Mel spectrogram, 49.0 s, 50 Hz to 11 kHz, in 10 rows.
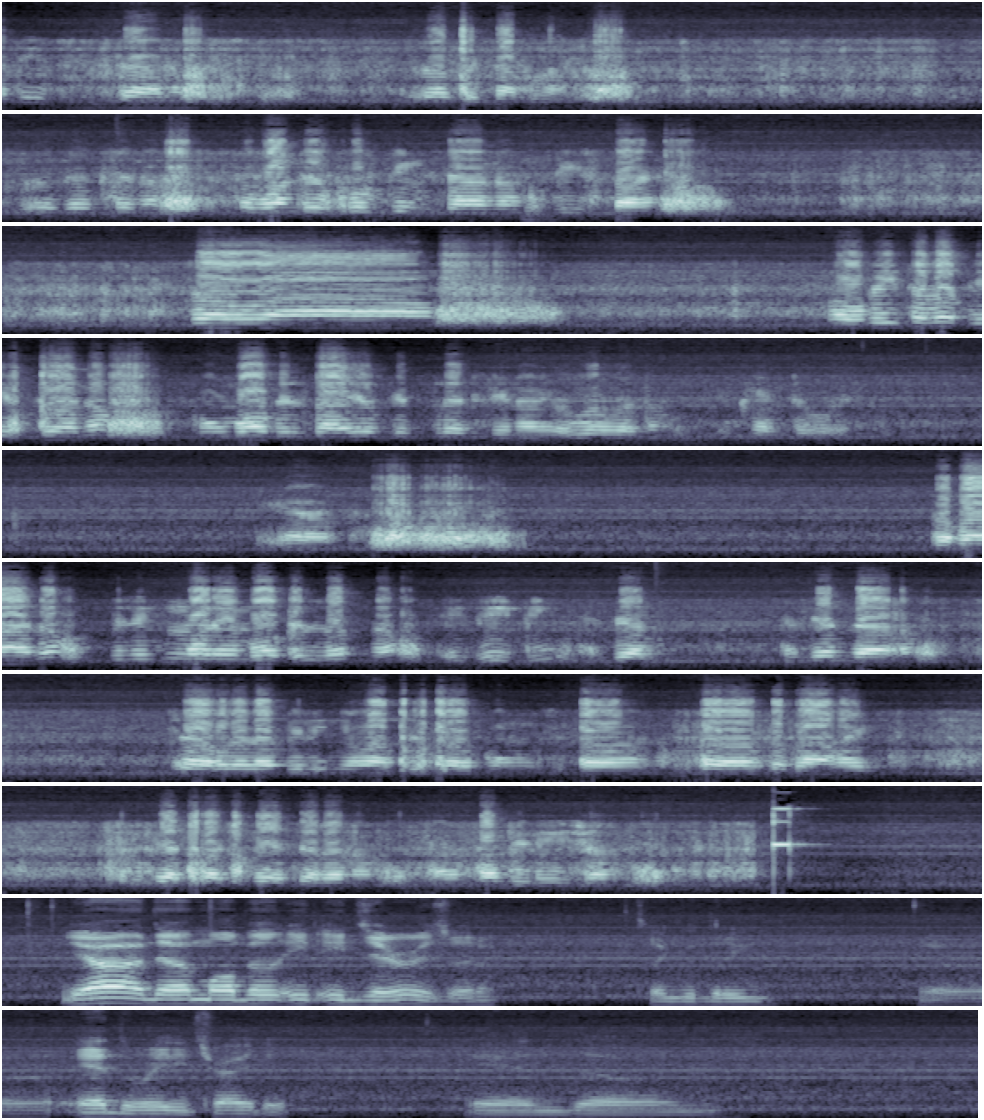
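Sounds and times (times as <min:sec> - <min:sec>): radio spoken word: 0:00.0 - 0:19.2, 0:20.8 - 0:22.4, 0:24.2 - 0:38.1, 0:39.4 - 0:41.7, 0:42.4 - 0:43.1, 0:43.8 - 0:45.6, 0:46.4 - 0:47.7
radio channel hiss: 0:00.0 - 0:48.9.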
